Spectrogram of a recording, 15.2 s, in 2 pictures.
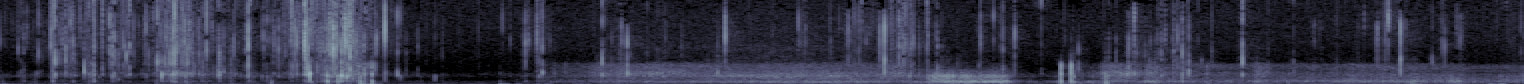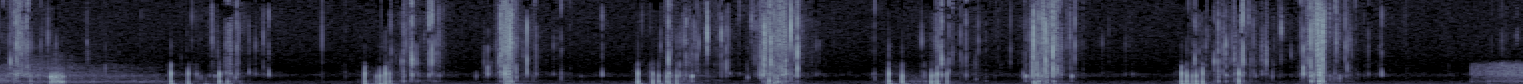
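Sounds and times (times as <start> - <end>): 
crinkly ear massage crunching and crackling: 0.0 - 14.6.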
